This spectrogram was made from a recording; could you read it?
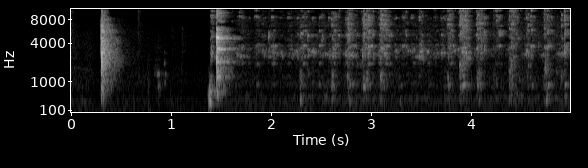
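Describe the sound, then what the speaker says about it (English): Worcestershire sauce being whisked into a vinaigrette in a bowl: a quick rhythmic clatter of metal whisk against the dish, after two sharp isolated clinks at the start, close and fairly quiet. "Whisk that in."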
